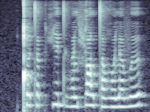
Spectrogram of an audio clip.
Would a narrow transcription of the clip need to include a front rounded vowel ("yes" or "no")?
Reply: no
